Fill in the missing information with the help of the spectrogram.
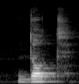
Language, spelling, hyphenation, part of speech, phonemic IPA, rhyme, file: Dutch, dot, dot, noun, /dɔt/, -ɔt, Nl-dot.ogg
- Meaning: 1. a tuft, a bunch, a clump 2. a lot, a large amount 3. cutie, something small and adorable 4. darling, sweetie (almost always used in its diminutive form - dotje) 5. a swab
